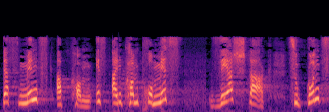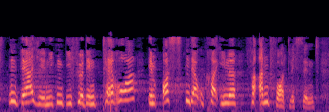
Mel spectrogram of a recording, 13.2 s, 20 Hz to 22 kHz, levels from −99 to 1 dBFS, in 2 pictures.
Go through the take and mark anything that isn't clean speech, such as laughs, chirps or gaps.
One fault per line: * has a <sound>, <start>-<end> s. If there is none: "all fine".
all fine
